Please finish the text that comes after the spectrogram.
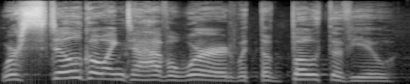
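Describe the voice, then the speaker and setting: A woman's voice: mid-range voice, expressive, unhurried, lightly acted. A stern female crew leader in a sci-fi audio drama, acted by a woman. She talks in a firm, commanding way and gets straight to the point, with a mid-range voice. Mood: decisive.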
